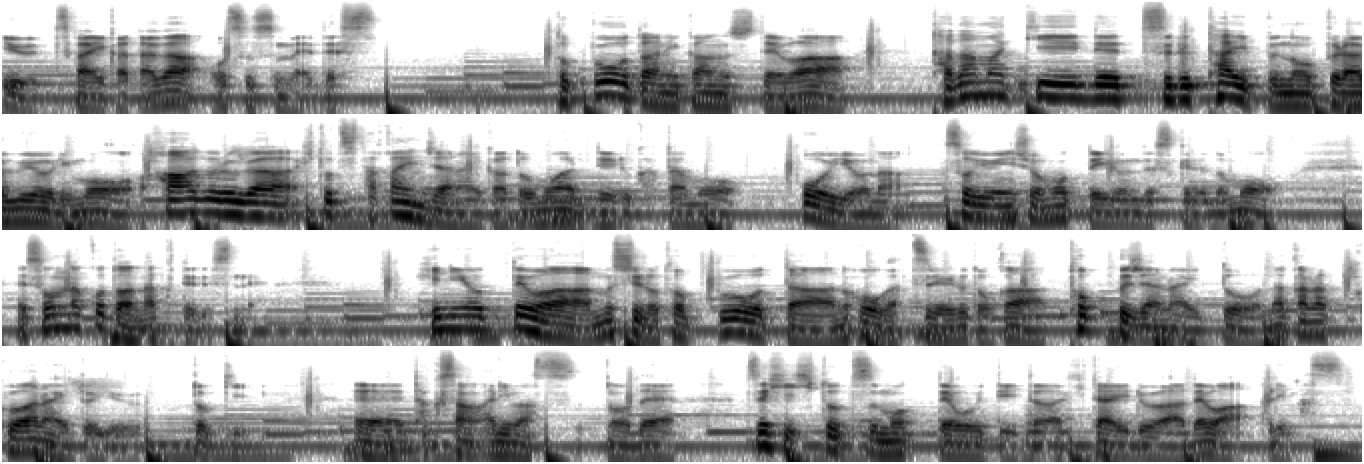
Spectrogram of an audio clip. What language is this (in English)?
Japanese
